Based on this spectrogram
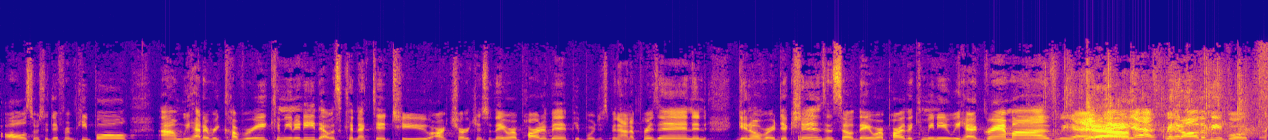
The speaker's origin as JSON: {"language": "English", "town": "Baltimore", "region": "Maryland", "country": "United States", "tie": "born or raised there", "also_born_or_lived": "Chicago", "moved": "yes", "lives_now": "Texas, United States", "said": "I am originally from the East Coast, and so I was born in Baltimore"}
